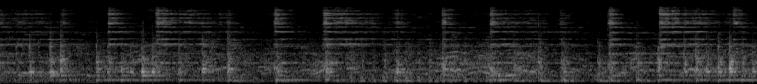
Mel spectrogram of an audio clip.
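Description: Music with ringing, bell-like percussion that comes back in short bursts about once a second over a steadier low tone.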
